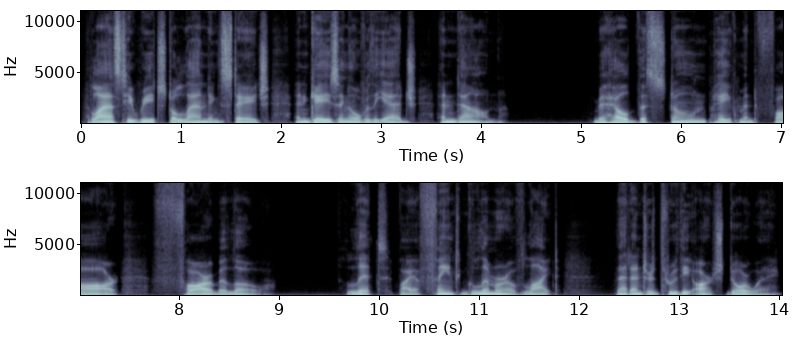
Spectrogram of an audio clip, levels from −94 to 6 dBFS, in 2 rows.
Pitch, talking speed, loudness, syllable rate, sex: 100 Hz, 145 wpm, -20 LUFS, 4.5 syllables/s, male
